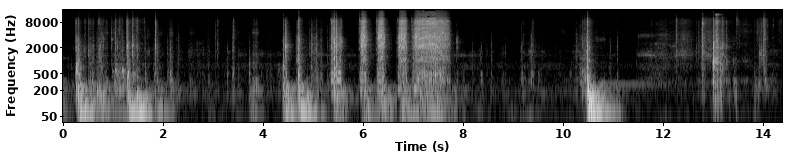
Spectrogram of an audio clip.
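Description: Hand and power tools undoing a tight bolt on a van's gearbox: a run of clicks and metallic knocks, a short power-tool whir about seven seconds in, then a dull thud around ten and a half seconds.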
